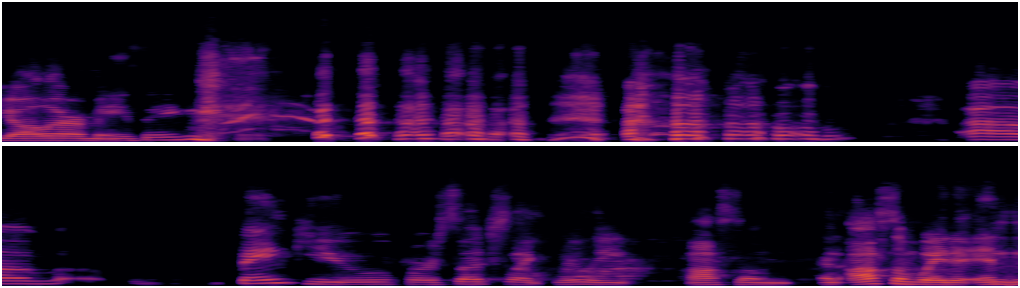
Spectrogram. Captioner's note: laughs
